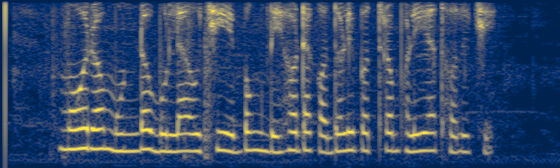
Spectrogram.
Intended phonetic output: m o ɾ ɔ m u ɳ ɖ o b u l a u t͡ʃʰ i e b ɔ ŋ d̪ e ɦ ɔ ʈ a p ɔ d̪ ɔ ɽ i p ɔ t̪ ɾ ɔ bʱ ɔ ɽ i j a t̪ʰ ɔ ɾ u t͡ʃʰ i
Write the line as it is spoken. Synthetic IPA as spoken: m o ɾ ɔ m u ɳ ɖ ɔ b u l a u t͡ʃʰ i e b ɔ ŋ d̪ e ɦ ɔ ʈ a k ɔ d̪ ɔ ɭ i p ɔ t̪ ɾ ɔ bʱ ɔ ɭ i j a t̪ʰ ɔ ɾ u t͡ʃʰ i

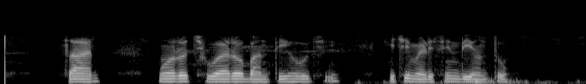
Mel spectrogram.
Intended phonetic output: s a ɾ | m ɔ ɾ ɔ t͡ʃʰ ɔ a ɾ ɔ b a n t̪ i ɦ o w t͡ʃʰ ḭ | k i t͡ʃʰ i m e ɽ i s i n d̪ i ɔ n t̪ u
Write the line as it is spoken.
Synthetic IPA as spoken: s a ɾ | m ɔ ɾ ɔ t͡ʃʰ u a ɾ ɔ b a n t̪ i ɦ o w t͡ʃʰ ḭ | k i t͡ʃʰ i m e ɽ i s i n d̪ i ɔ n t̪ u

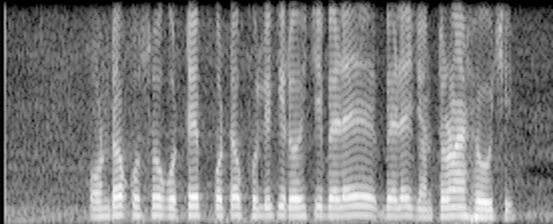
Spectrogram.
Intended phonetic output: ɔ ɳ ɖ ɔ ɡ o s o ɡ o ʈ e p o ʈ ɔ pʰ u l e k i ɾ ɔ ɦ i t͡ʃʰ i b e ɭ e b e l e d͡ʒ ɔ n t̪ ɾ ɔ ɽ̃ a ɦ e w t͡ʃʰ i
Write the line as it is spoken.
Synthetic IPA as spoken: ɔ ɳ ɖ ɔ k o s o ɡ o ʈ e p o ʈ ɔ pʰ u l i k i ɾ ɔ ɦ i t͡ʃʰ i b e ɭ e b e ɭ e d͡ʒ ɔ n t̪ ɾ ɔ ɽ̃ a ɦ e w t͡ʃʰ i

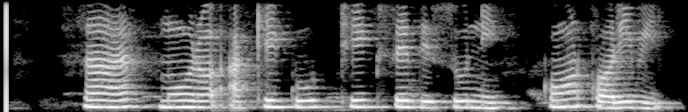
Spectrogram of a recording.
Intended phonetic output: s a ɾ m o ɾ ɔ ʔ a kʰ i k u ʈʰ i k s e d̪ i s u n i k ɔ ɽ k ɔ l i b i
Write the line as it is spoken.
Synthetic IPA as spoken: s a ɾ m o ɾ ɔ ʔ a kʰ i k u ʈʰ i k s e d̪ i s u n i k ɔ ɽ k ɔ ɾ i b i

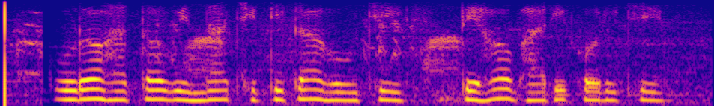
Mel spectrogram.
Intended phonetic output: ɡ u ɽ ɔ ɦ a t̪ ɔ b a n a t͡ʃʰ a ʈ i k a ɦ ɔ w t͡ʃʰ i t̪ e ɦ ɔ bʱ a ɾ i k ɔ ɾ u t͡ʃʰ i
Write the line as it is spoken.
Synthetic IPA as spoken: ɡ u ɽ ɔ ɦ a t̪ ɔ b i n a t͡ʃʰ i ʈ i k a ɦ o w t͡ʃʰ i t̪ e ɦ ɔ bʱ a ɾ i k ɔ ɾ u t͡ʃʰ i

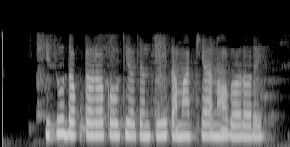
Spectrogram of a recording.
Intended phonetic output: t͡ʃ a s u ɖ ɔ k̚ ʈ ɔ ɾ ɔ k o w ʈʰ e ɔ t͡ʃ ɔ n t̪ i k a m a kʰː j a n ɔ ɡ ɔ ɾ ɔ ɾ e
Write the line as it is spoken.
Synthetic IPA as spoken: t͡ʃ i s u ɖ ɔ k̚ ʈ ɔ ɾ ɔ k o w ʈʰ i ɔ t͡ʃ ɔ n t̪ i k a m a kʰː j a n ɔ ɡ ɔ ɾ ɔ ɾ e

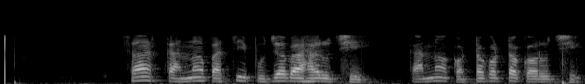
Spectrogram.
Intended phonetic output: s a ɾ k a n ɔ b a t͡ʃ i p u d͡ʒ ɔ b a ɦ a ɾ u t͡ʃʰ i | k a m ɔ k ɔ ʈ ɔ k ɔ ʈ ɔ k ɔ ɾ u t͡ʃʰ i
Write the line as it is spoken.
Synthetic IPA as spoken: s a ɾ k a n ɔ p a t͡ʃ i p u d͡ʒ ɔ b a ɦ a ɾ u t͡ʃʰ i | k a n ɔ k ɔ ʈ ɔ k ɔ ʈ ɔ k ɔ ɾ u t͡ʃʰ i

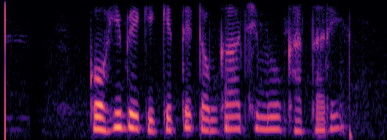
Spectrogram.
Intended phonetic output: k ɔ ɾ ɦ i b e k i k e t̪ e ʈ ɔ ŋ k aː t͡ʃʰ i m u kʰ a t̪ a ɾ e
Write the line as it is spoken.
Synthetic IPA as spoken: k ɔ ɦ i b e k i k e t̪ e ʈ ɔ ŋ k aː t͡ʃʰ i m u kʰ a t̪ a ɾ e

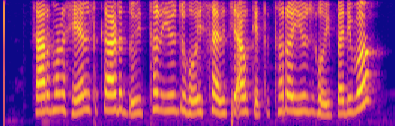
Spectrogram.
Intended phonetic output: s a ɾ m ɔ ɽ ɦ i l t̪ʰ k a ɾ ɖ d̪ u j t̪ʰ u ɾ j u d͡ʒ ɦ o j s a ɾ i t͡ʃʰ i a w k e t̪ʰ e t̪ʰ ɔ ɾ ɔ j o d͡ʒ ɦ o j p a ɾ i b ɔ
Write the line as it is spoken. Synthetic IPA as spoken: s a ɾ m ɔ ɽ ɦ e l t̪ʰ k a ɾ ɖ d̪ u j t̪ʰ ɔ ɾ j u d͡ʒ ɦ o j s a ɾ i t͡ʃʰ i a w k e t̪ e t̪ʰ ɔ ɾ ɔ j u d͡ʒ ɦ o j p a ɾ i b ɔ

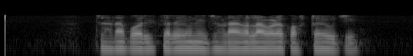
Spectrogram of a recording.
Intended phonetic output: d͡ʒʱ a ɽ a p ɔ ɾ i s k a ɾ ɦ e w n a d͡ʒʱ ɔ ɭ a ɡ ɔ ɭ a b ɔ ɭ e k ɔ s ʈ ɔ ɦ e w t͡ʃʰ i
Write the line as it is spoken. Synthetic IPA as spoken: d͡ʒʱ a ɽ a p ɔ ɾ i s k a ɾ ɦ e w n i d͡ʒʱ ɔ ɽ a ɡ ɔ l a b ɔ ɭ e k ɔ s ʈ ɔ ɦ e w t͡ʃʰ i

